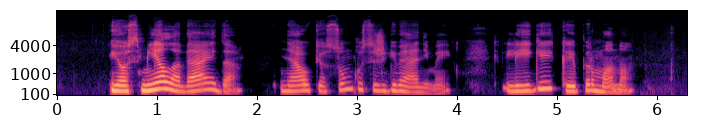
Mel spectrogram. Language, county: Lithuanian, Vilnius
